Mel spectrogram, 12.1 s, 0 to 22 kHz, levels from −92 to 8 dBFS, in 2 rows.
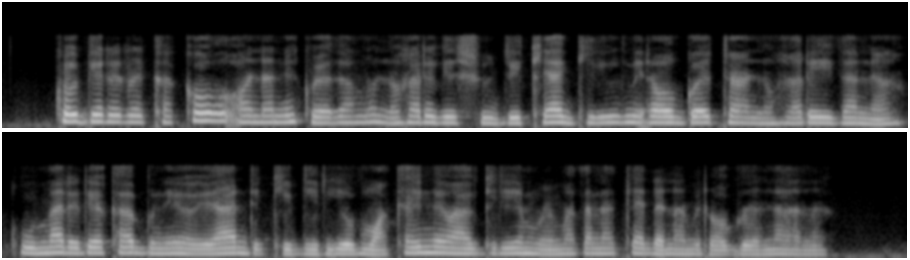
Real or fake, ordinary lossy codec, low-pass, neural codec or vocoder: fake; MP3, 64 kbps; 7.2 kHz; codec, 16 kHz, 1 kbps, FreqCodec, larger model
